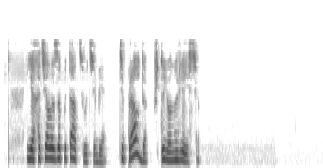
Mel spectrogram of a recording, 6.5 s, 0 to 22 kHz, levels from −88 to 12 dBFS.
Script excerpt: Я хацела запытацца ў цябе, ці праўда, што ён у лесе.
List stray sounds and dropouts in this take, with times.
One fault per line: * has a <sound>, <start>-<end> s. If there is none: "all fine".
all fine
